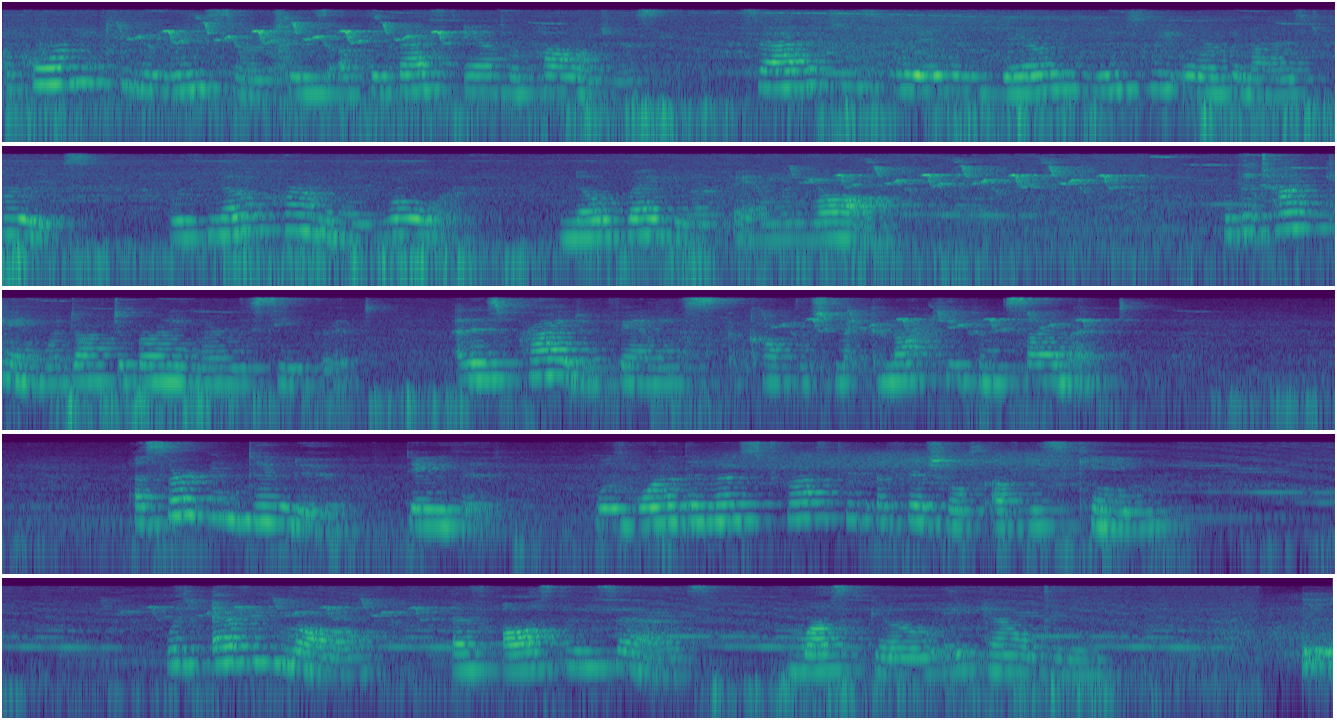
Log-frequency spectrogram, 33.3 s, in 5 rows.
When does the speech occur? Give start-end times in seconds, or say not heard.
0.0-11.2, 12.7-19.0, 20.6-25.9, 27.4-32.2.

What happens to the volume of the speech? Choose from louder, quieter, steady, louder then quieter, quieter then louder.
steady.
